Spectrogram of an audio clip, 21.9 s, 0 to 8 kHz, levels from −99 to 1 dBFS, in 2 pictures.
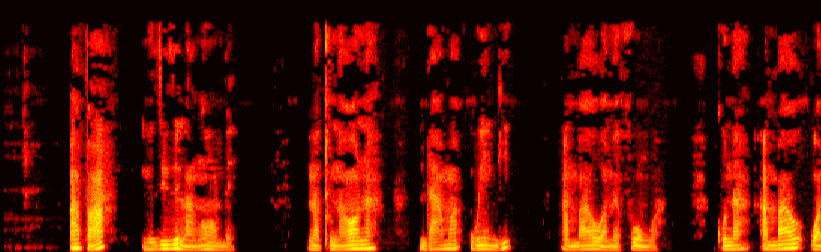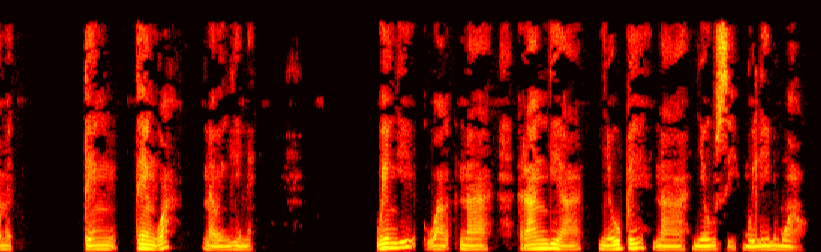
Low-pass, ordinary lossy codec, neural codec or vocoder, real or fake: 7.2 kHz; MP3, 32 kbps; none; real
